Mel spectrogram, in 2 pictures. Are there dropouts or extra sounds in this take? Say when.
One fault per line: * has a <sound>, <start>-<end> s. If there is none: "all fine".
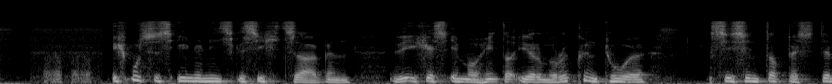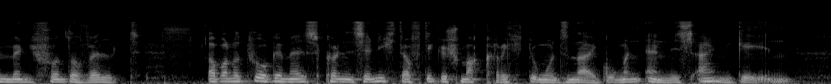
* has a laugh, 0.4-0.9 s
